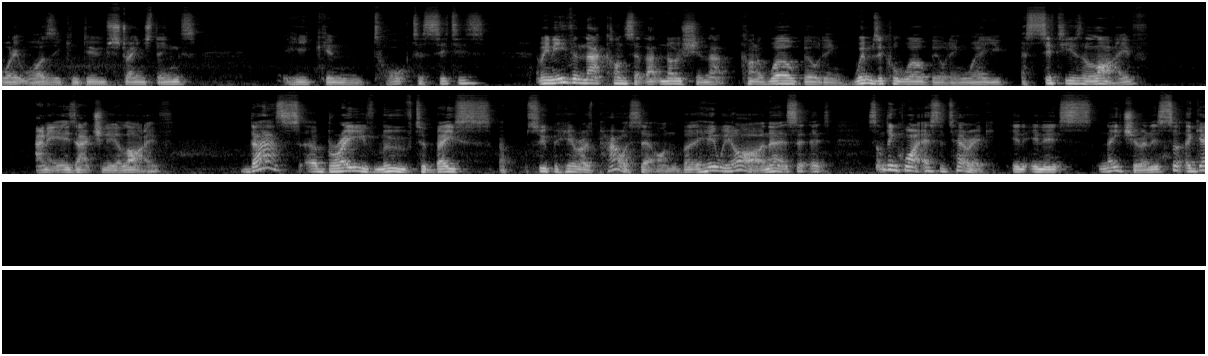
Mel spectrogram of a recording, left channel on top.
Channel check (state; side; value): silent; right; digital silence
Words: it was. He can do strange things. He can talk to cities. I mean, even that concept, that notion, that kind of world building, whimsical world building, where a city is alive, and it is actually alive. That's a brave move to base a superhero's power set on. But here we are, and it's something quite esoteric in its nature. And it's,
